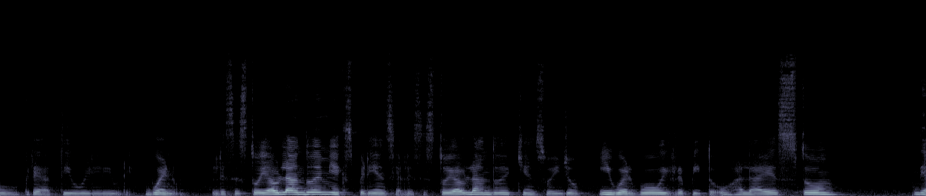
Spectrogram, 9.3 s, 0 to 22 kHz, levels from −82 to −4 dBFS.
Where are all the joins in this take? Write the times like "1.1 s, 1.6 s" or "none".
1.4 s, 5.9 s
